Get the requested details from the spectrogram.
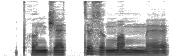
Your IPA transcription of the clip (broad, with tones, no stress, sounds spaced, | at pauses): pʰ ʌ˨ n d͡ʒ æ˨ tː ə˦ z ʌ˨ ŋ͡m ɑ˦ mː æ˨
